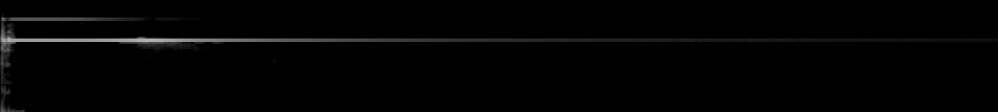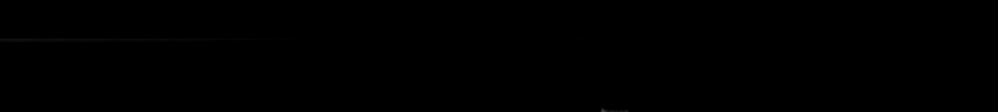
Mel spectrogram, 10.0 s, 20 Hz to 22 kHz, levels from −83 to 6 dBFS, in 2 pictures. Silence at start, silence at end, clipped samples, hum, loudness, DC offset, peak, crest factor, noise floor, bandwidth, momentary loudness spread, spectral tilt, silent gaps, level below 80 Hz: 0 s; 8.5 s; under 0.1%; none; -19 LUFS; under 0.1%; -8 dBFS; 24 dB; under -90 dBFS; 12 kHz; 23 LU; 6.5 dB/octave; none; -88 dBFS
